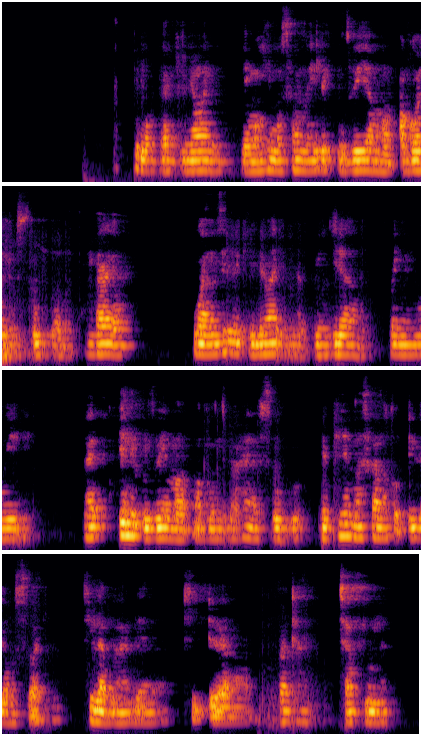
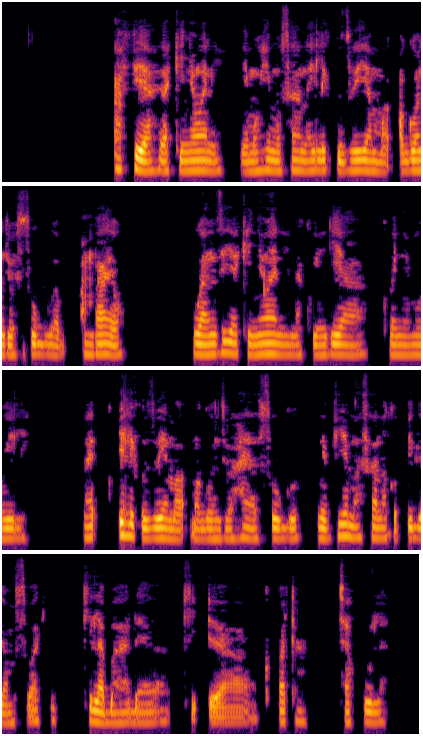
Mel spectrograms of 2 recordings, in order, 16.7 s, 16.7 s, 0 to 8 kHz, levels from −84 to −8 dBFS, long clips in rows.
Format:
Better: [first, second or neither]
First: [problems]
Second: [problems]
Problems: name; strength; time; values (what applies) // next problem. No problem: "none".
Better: second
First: noise reduction (neural mask model DeepFilterNet 3)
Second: none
